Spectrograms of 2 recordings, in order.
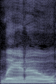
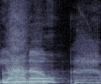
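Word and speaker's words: Llano: Lano is supposed to be Yano.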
